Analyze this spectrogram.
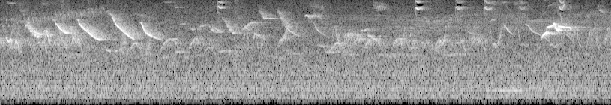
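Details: Chestnut-crowned Becard building its nest at RPPN Corredeiras do Rio Itajaí, Itaiópolis, Santa Catarina, Brazil, giving a quick run of about five thin, high, downslurred whistles, then a single sharp note, over steady hiss.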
